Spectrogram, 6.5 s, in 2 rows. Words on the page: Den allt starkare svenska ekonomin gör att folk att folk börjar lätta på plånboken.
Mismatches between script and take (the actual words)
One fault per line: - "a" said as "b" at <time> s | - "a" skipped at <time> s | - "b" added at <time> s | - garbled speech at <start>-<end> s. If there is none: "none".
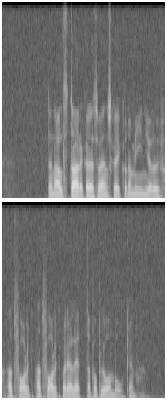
none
